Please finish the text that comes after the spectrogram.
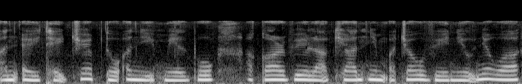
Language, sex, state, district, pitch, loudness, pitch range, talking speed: Mizo, female, Mizoram, Aizawl, 210 Hz, -13 LUFS, 200-215 Hz, 230 wpm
